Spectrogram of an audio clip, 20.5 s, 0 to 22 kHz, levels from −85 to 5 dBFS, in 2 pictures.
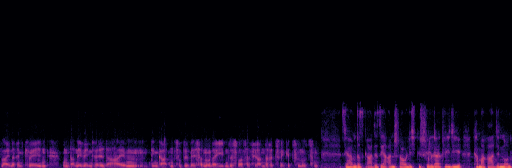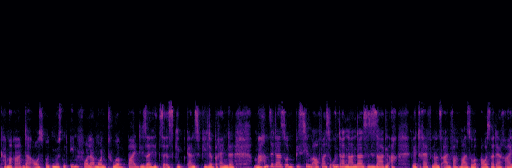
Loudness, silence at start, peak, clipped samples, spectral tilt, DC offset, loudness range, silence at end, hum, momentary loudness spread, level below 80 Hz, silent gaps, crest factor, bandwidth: -31 LUFS; 0 s; -16 dBFS; under 0.1%; -7.5 dB/octave; under 0.1%; 11 LU; 0 s; none; 15 LU; -74 dBFS; none; 14 dB; 8.4 kHz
